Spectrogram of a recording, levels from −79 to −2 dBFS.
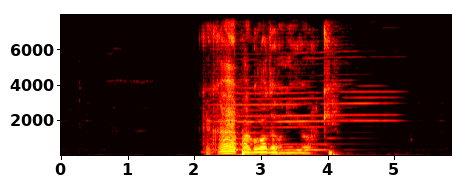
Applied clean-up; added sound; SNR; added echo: classical method WPE with log-MMSE.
